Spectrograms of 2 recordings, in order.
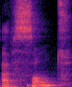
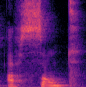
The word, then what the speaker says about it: absente: Y entonces diríamos absent. Entonces sí la pronunciamos, sí se escucha.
